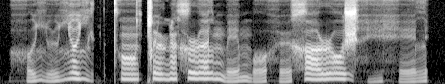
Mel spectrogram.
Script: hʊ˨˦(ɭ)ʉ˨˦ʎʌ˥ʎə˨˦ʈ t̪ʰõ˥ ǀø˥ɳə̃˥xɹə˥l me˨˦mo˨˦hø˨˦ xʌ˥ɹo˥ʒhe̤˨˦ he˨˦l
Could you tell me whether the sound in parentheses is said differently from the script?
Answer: yes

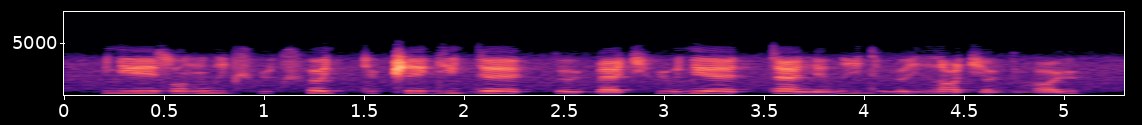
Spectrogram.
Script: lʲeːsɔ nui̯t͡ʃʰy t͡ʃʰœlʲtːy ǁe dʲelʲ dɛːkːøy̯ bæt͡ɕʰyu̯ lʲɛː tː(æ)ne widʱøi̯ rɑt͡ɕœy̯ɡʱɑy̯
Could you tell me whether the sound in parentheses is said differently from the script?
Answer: no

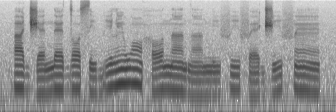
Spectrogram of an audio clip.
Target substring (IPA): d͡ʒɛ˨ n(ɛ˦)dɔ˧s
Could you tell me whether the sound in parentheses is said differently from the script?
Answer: yes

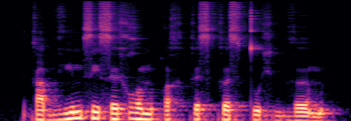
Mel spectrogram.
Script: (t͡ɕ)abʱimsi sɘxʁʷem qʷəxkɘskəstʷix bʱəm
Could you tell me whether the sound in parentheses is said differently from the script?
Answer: yes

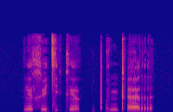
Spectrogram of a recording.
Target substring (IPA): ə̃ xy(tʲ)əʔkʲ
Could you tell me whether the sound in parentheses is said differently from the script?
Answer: no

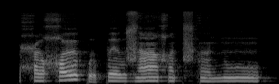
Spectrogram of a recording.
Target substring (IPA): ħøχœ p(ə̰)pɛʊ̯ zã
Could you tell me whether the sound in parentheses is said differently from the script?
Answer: no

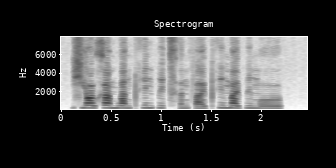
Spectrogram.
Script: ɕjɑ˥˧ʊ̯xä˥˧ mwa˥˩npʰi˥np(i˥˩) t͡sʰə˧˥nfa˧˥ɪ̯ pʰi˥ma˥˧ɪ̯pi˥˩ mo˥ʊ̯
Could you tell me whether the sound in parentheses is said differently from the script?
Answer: no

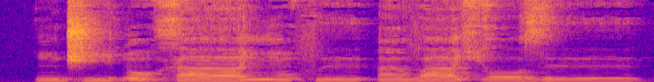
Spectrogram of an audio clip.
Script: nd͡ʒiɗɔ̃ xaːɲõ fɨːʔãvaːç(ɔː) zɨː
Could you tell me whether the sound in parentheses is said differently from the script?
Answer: no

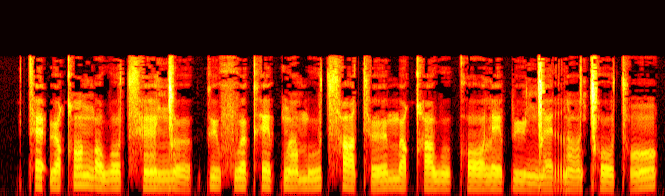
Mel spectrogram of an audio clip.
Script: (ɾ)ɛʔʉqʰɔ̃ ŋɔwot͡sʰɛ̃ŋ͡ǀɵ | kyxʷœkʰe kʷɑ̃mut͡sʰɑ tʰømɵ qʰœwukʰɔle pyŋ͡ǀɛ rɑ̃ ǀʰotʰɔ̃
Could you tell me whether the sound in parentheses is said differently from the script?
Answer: yes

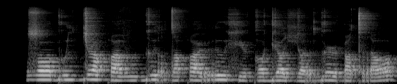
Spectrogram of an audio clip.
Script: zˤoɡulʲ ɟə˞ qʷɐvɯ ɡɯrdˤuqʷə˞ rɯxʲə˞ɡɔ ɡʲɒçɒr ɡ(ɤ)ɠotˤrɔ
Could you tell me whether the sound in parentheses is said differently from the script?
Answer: yes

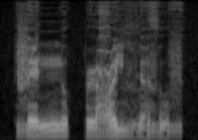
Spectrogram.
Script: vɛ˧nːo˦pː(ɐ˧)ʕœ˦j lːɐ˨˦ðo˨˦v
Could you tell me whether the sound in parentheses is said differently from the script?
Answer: yes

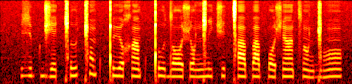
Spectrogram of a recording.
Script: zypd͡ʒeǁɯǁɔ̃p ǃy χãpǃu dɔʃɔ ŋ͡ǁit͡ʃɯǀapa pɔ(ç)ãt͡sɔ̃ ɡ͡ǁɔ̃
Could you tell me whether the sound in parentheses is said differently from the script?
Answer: yes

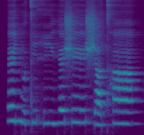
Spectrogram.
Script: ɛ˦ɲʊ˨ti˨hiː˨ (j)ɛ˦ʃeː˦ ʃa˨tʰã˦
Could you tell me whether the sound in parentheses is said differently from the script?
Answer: no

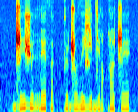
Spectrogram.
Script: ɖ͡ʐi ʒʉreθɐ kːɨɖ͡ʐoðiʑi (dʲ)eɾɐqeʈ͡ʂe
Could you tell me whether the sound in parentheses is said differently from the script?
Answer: no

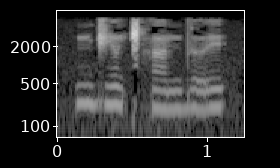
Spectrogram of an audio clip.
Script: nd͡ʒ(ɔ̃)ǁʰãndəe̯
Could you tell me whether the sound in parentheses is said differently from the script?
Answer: yes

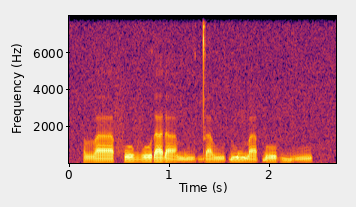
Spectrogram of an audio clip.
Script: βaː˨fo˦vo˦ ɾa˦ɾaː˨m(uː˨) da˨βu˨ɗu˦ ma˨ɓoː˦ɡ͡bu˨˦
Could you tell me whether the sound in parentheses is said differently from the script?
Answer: no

